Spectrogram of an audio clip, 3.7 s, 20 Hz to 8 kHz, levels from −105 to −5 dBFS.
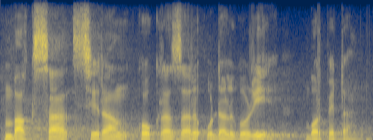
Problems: constant background noise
